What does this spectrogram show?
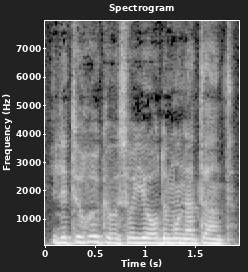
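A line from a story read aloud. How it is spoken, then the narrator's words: Exclamation. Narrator (French): s'écria-t-il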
